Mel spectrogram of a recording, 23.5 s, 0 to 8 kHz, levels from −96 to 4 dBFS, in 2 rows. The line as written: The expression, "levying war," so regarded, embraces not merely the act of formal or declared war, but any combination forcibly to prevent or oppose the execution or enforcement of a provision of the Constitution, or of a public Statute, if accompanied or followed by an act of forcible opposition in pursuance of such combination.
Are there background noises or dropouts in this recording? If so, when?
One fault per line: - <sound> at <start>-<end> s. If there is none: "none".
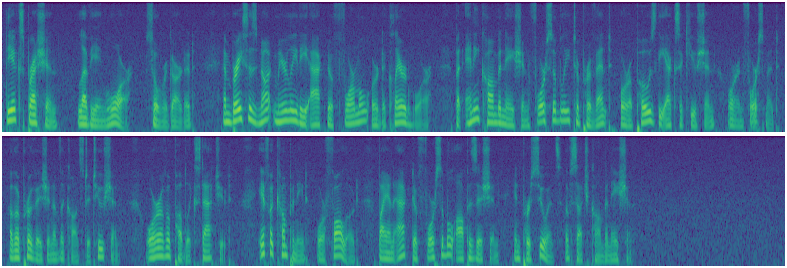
none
